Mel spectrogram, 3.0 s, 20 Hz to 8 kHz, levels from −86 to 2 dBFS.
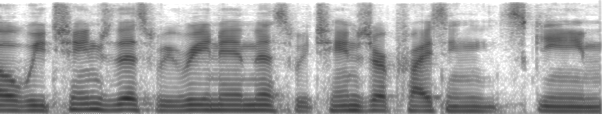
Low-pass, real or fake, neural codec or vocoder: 7.2 kHz; fake; codec, 16 kHz, 4.8 kbps, FACodec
